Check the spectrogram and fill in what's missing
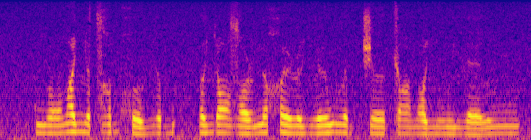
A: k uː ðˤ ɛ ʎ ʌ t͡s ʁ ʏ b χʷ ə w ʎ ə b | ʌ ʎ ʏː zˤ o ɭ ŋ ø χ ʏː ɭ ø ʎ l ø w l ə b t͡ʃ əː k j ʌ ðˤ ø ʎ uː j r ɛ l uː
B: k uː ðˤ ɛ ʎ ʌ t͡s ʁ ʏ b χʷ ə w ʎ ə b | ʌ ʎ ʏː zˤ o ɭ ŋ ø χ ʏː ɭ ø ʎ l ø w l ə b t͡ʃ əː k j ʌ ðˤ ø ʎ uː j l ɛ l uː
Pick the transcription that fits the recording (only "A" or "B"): B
